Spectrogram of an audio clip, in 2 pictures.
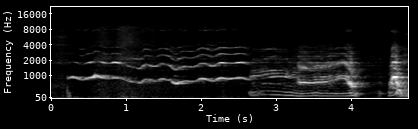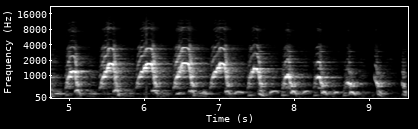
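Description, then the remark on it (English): A human-blown elk bugle call on a fifth attempt: a high, wavering whistle drops into a lower groaning tone, then a rapid run of about a dozen loud, evenly spaced grunting chuckles. “Those last couple chuckles sounded good.”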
